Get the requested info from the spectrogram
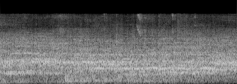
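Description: Basketball crowd in an indoor sports hall cheering and shouting, a steady din, with a basketball bouncing on the court beneath it.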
